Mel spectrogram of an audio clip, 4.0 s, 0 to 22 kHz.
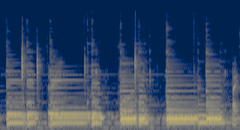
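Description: Gretsch hollow-body electric guitar playing seventh chords of a 6-3-4-1 progression in C major, each chord picked with several attacks and left ringing, changing to a new chord about two seconds in.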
